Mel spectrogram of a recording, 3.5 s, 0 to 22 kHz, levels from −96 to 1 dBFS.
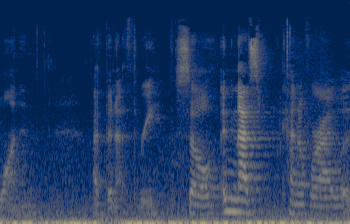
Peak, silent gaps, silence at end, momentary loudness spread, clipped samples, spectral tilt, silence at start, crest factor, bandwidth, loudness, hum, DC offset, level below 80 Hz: -22 dBFS; none; 0 s; 17 LU; under 0.1%; -2.5 dB/octave; 0 s; 16 dB; 15 kHz; -45 LUFS; none; under 0.1%; -48 dBFS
